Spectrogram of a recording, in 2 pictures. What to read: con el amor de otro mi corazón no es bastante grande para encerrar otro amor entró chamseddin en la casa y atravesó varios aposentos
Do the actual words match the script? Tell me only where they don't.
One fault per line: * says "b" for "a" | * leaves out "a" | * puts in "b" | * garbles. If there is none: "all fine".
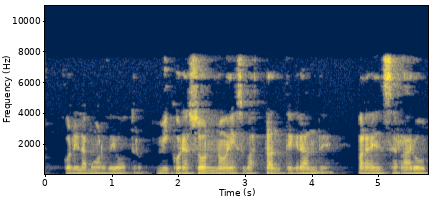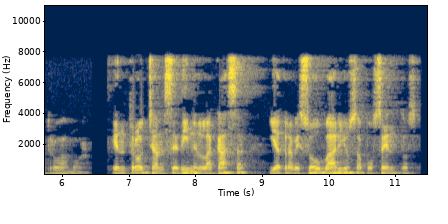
all fine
